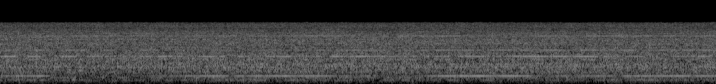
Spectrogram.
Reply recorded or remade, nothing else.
recorded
